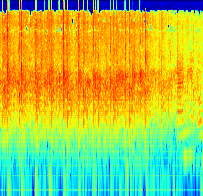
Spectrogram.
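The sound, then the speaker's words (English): A crowd applauds a group of panelists steadily, a dense wash of many hands clapping that stays loud throughout and tapers only slightly at the end, with faint voices mixed in. “Round of applause for our great group panelists.”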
